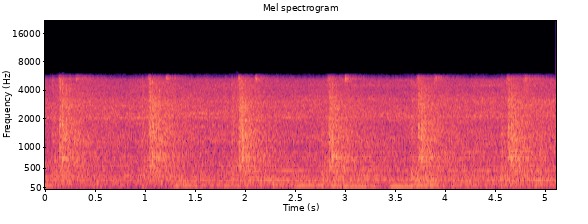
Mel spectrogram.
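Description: Pouch-making machine running, with its pneumatic cutting and sealing head striking once roughly every second over a steady mechanical hum as it cuts off each pouch.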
